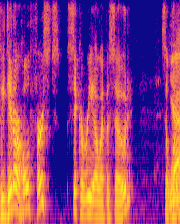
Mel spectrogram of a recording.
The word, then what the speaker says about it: Sicario: It is Sicario.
